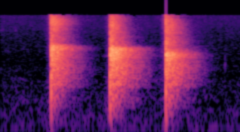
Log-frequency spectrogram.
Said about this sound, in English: With the clap of a hand, enlightenment comes. With a clap of a hand, this world dissolves. With a clap of a hand, there's nothing but eternal consciousness.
